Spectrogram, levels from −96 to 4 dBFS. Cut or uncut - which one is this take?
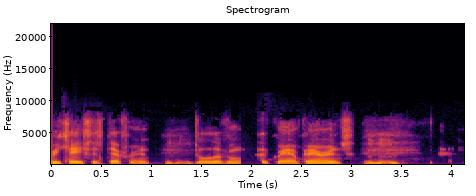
cut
